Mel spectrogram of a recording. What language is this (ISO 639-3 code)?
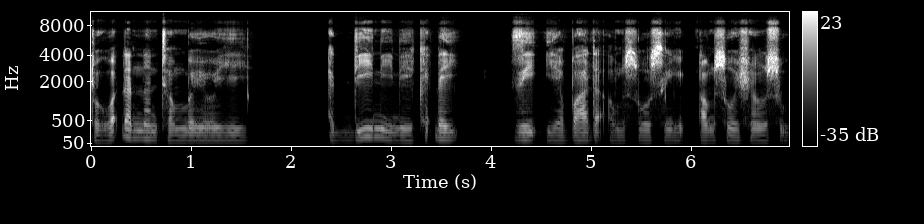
hau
